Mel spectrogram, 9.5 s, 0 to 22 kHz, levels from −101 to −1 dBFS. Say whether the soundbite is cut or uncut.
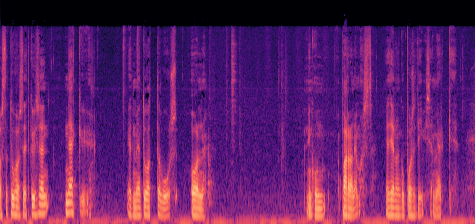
uncut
